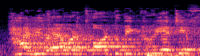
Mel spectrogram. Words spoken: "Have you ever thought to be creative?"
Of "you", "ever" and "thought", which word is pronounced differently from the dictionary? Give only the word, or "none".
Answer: thought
